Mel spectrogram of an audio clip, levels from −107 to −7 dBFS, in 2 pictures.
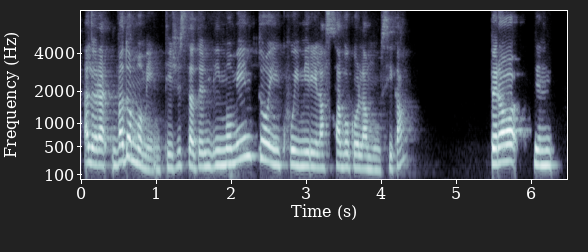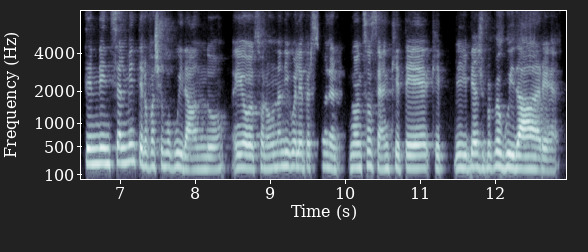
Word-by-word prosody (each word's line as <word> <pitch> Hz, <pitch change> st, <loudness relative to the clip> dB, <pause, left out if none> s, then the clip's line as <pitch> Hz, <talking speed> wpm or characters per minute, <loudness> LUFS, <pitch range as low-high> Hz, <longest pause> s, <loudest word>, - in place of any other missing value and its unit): allora 225 Hz, -3 st, +3 dB
vado 270 Hz, +8 st, +5 dB
a -, -, +8 dB
momenti, 190 Hz, -, -2 dB
c'è 210 Hz, +4 st, -8 dB
stato 210 Hz, -2 st, 0 dB
il, 200 Hz, 0 st, -3 dB
il 220 Hz, -, 0 dB
momento 300 Hz, +7 st, +1 dB
in 235 Hz, -5 st, +2 dB
cui 225 Hz, -1 st, -1 dB
mi 210 Hz, 0 st, -1 dB
rilassavo 195 Hz, 0 st, -2 dB
con 190 Hz, -1 st, 0 dB
la 175 Hz, -1 st, +1 dB
musica, 165 Hz, +1 st, -7 dB, 0.9 s
però 260 Hz, +3 st, +8 dB, 0.2 s
tend 220 Hz, -1 st, 0 dB
tendenzialmente 245 Hz, +2 st, +2 dB
lo 210 Hz, -, -3 dB
facevo 200 Hz, -1 st, -5 dB
guidando. 170 Hz, -2 st, -4 dB
Io 185 Hz, 0 st, 0 dB
sono 180 Hz, -1 st, -6 dB
una 195 Hz, +2 st, -5 dB
di 205 Hz, 0 st, -2 dB
quelle 195 Hz, -1 st, -2 dB
persone, 185 Hz, -2 st, -6 dB
non 185 Hz, +1 st, -3 dB
so 210 Hz, -, -2 dB
se 185 Hz, -3 st, -2 dB
anche 175 Hz, +1 st, -4 dB
te, 180 Hz, 0 st, +1 dB
che 175 Hz, -1 st, -8 dB
gli 180 Hz, +1 st, -2 dB
piace 195 Hz, 0 st, 0 dB
proprio 190 Hz, +1 st, -1 dB
guidare, 170 Hz, -4 st, +2 dB
195 Hz, 175 wpm, -23 LUFS, 180-225 Hz, 0.9 s, a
